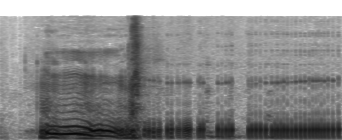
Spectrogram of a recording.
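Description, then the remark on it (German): A person imitates a dog with a drawn-out, wavering growl lasting about a second, then breaks into quick, rhythmic huffing and gruff bursts, loud. “Und dann geht da der Klassiker wieder. So ein Hund.”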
